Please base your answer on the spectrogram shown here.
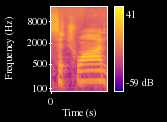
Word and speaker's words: Sichuan: hesitate to correct me I believe is Sichuan like Citroen Basset Hwan was found to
